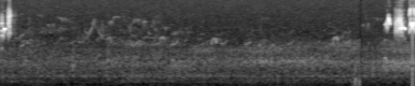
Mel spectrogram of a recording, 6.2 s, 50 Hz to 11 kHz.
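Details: Common whitethroat (Curruca communis) in spring, 15 April 2023, Séné nature reserve, Morbihan, France, gives short, scratchy, high chattering song bursts at start and end, with faint distant birdsong and steady hiss between.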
